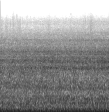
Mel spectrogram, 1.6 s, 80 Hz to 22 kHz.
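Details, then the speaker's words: 2004.5 GMC 2500 HD LLY Duramax, 245,903 miles, deleted and tuned with a new CP3 fuel pressure regulator and lift pump, a little cold at about 45°F: deep, even diesel idle with a steady exhaust beat, no hunting or surging. Healthy idle. "no more L idle nice consistent exhaust note she's been running good"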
